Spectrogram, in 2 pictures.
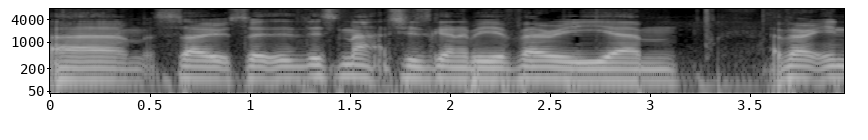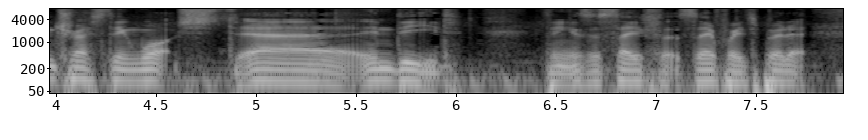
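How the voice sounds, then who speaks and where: This man's voice sits fairly low and his intonation stays fairly even. He speaks at a moderate pace, with noticeable background noise behind him. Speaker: podcast host and wrestling commentator. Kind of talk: podcast sign-off. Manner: halting, many fillers.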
